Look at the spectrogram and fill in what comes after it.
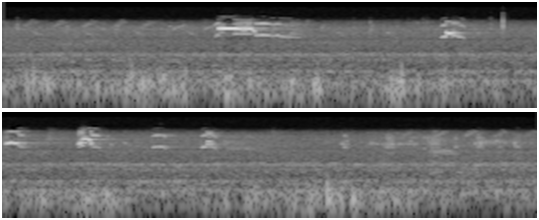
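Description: Birds chirping: a string of short, sharp high calls from about a second and a half in to past the middle, then fainter chirps near the end, over a steady low background rumble.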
